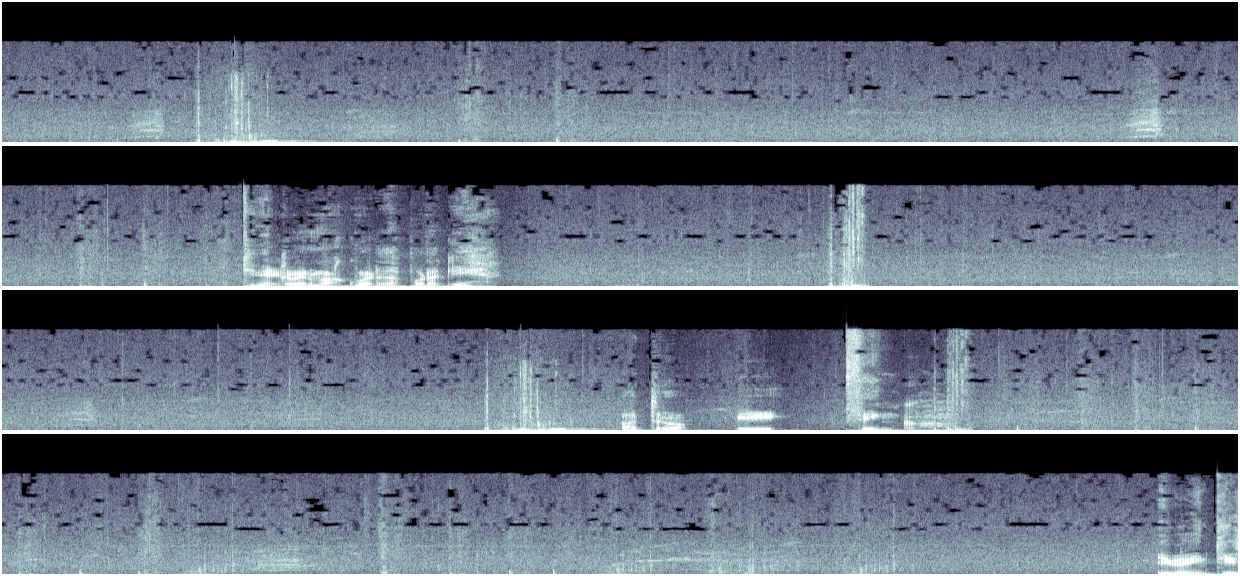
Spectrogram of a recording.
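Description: Footsteps crunch softly on leafy forest ground.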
